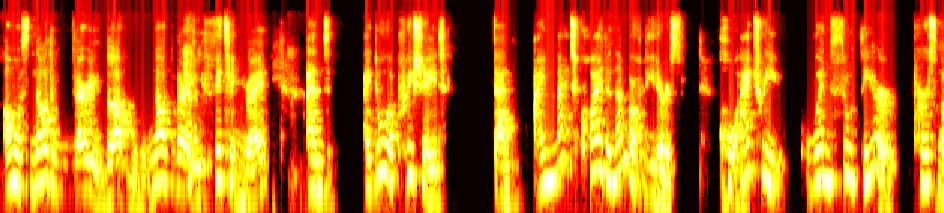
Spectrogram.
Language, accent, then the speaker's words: English; China; I'm from China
